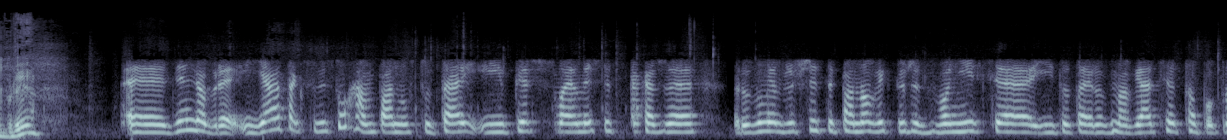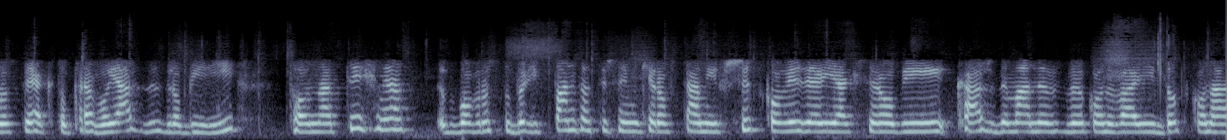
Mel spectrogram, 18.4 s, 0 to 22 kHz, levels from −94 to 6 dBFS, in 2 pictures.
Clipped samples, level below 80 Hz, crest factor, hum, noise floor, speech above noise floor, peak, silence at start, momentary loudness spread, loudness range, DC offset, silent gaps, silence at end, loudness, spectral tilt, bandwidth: under 0.1%; -66 dBFS; 14 dB; none; -51 dBFS; 31 dB; -6 dBFS; 0 s; 5 LU; 2 LU; under 0.1%; none; 0 s; -20 LUFS; -6.5 dB/octave; 7 kHz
